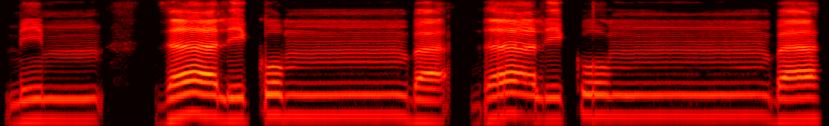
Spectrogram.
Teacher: mim mati bertemu dengan ba tak ada masalah terus rapatkan sebab mim bibir ba pun bibir kedua-duanya kedua-duanya keluar daripada dua bibir mulut kita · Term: Ikhfa Syafawi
